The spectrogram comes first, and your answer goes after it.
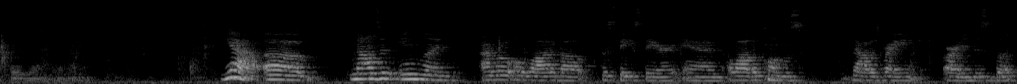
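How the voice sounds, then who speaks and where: Over noticeable background noise, a woman of medium pitch speaks at a moderate pace. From Southern California. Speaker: spoken word poet. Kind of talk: casual stage banter.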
